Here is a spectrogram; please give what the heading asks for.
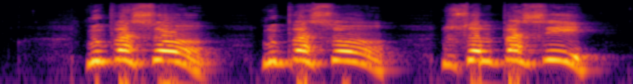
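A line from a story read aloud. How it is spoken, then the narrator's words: Shouted. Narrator (French): cria une voix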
